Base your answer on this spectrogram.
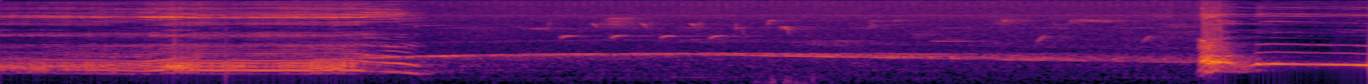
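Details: Keeshond howling at sirens; a harmonic howl falls away in the first second and a half, followed by a long, smooth siren-like tone gliding slowly down, then a sharp onset and a steady high tone near the end.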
